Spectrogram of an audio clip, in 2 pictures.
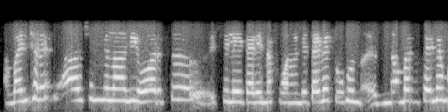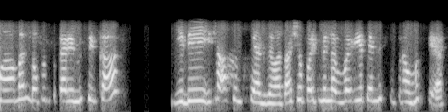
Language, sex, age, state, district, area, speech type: Kashmiri, female, 45-60, Jammu and Kashmir, Ganderbal, rural, conversation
